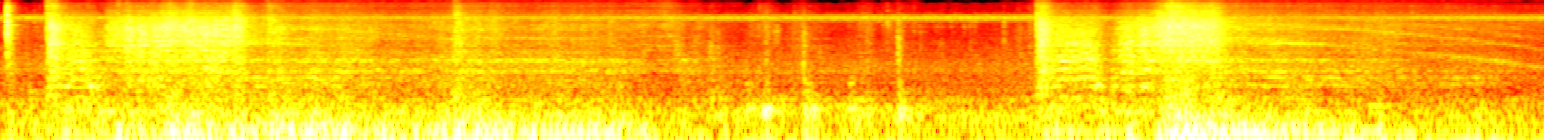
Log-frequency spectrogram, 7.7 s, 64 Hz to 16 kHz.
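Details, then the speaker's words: 1974 Chevy C10 dump truck abandoned for years, with a new battery and replaced ground strap; starter cranks briefly with an uneven churn, then cuts to silence, as it did before; suspected poor battery terminal seating or a killed battery, unconfirmed. "come on buddy dead again this is what happened the other day nothing happening at all"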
